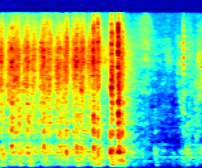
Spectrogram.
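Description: Rapid, steady scraping clicks of a whisk mixing equal amounts of flour and water in a bowl while baking at home, continuous for a couple of seconds, fairly quiet, easing off near the end.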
